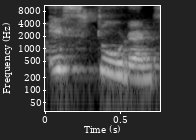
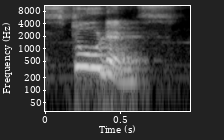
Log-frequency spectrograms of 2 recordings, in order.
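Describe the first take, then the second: First: An extra vowel sound comes before the s. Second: The word begins directly with the s sound. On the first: The speaker calls it wrong. "not is students" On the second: The speaker calls it right. "it does not start with A. It's S"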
